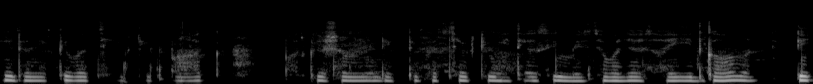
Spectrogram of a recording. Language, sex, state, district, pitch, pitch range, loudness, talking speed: Bengali, female, West Bengal, Paschim Medinipur, 175 Hz, 170-180 Hz, -35 LUFS, 140 wpm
